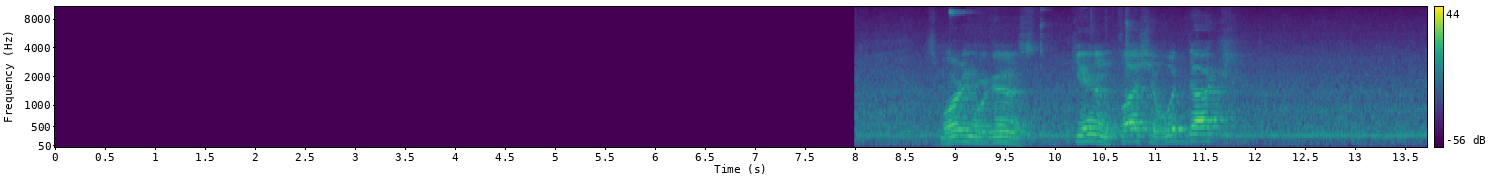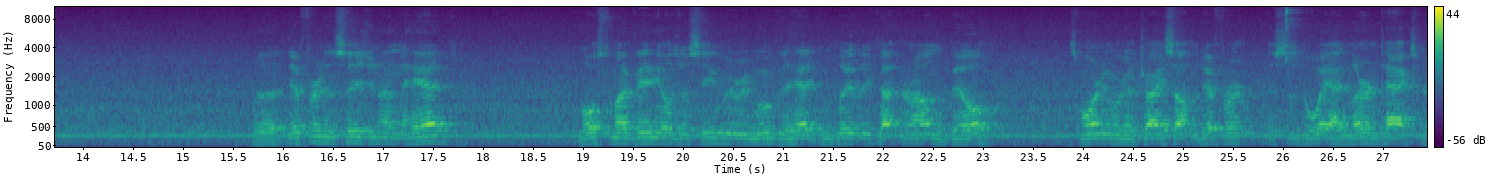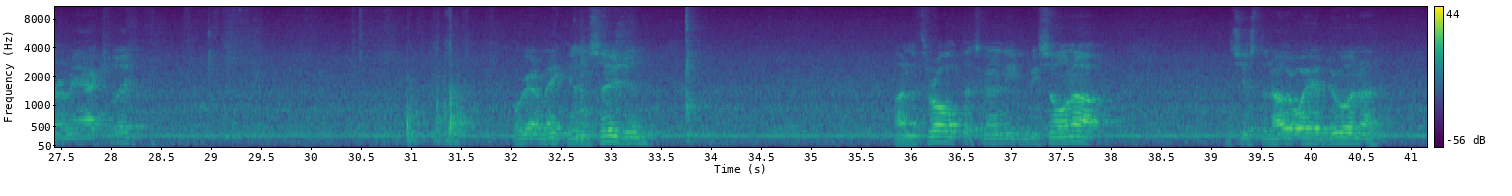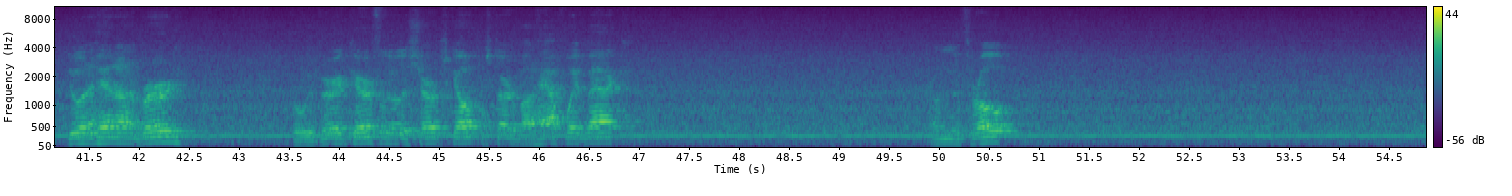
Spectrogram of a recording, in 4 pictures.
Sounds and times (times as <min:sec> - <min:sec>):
Speech: 0:08.8 - 0:11.9, 0:15.7 - 0:17.8, 0:19.0 - 0:23.2, 0:23.9 - 0:28.4, 0:32.0 - 0:33.5, 0:35.8 - 0:38.1, 0:39.2 - 0:42.6, 0:43.5 - 0:47.0, 0:49.9 - 0:50.9.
